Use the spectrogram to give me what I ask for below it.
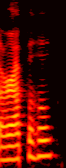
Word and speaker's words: Arapaho: the Tongass Roosevelt, I don't know how to pronounce that one, Arapaho National Arapaho. Forest? Yeah, Arapaho.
